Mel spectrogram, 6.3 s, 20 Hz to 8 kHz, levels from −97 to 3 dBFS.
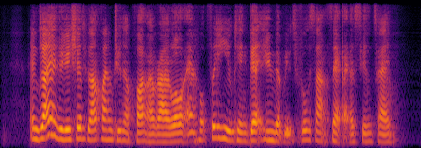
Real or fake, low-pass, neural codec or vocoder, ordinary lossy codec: fake; 7.2 kHz; codec, 16 kHz, 0.5 kbps, FreqCodec, larger model; none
